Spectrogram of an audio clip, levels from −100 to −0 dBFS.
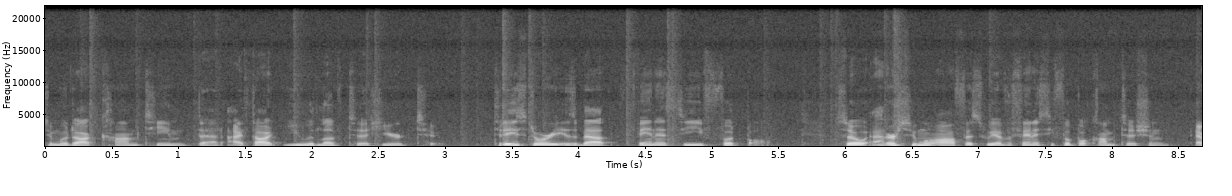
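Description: No technical faults can be heard anywhere in the recording.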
